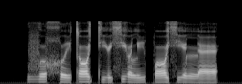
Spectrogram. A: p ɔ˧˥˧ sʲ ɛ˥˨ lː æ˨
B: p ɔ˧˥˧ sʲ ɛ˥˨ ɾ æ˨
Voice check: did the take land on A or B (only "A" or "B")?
A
